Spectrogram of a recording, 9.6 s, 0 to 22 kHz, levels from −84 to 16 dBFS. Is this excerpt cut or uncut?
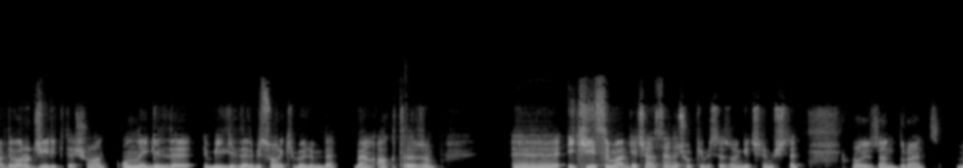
cut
